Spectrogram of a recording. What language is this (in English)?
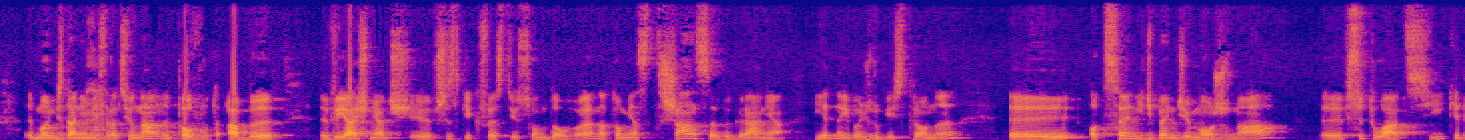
Polish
